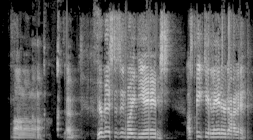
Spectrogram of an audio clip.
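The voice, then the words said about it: High-pitched imitation of another person. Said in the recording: “good impression ... if your voice is that high pitched, it's very difficult to sound threatening”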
